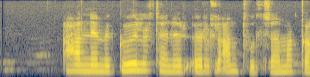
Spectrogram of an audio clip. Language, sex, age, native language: Icelandic, female, 11, Icelandic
